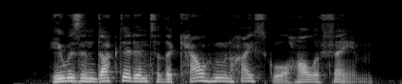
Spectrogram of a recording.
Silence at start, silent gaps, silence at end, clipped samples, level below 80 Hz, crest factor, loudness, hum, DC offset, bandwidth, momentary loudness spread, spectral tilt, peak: 0.5 s; none; 0.3 s; under 0.1%; -52 dBFS; 18 dB; -25 LUFS; none; under 0.1%; 11.5 kHz; 9 LU; -7 dB/octave; -8 dBFS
